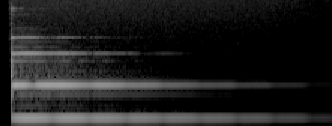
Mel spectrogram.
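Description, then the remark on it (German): A single bright chime, a signal tone in a German language exercise prompting the listener to repeat words, rings out with a sharp attack, then a steady mid-pitched tone sustains and slowly fades over about two seconds, with no voices. “Hören Sie die Wörter und wiederholen Sie sie nach dem Signal.”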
